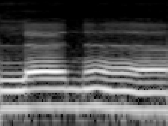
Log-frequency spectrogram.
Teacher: نا الف مدہ ہے، ایک الف کی مقدار کے برابر کھینچ کر پڑھیں گے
